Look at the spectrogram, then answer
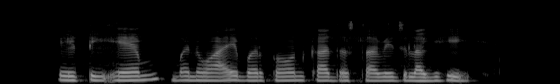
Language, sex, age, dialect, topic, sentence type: Chhattisgarhi, female, 18-24, Northern/Bhandar, banking, question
